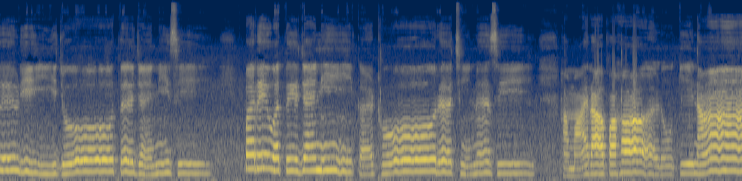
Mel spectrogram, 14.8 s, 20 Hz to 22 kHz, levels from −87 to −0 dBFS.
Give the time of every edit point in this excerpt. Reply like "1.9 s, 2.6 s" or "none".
none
